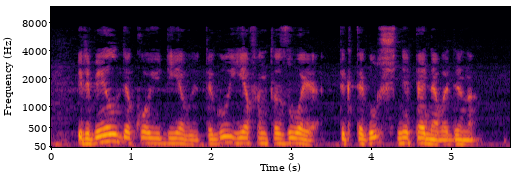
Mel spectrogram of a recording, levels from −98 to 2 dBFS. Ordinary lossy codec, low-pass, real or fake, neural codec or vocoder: MP3, 48 kbps; 7.2 kHz; real; none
